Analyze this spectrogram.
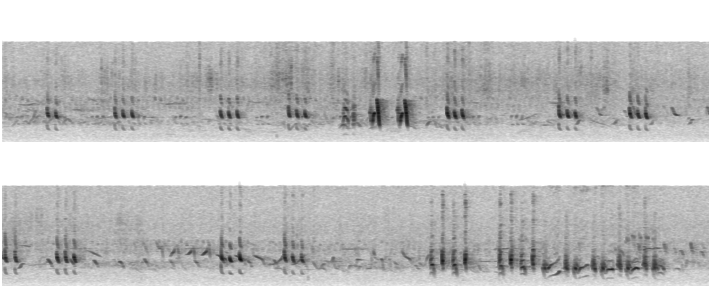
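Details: A long, somewhat distant stretch of marsh warbler song in Russia, full of fast high ticks, chips and short trills in shifting patterns, with steady low environmental hiss throughout.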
